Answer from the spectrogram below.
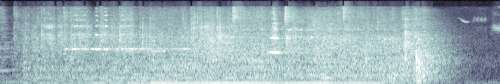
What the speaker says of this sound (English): how about sparing a thought for your faithful garage door?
